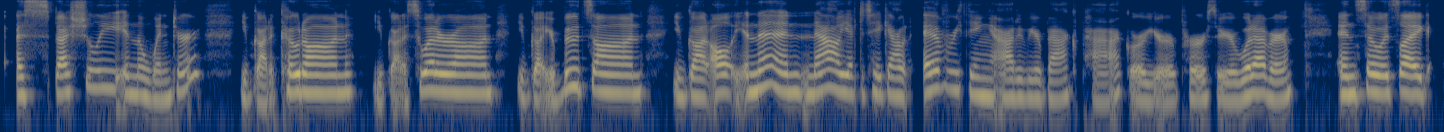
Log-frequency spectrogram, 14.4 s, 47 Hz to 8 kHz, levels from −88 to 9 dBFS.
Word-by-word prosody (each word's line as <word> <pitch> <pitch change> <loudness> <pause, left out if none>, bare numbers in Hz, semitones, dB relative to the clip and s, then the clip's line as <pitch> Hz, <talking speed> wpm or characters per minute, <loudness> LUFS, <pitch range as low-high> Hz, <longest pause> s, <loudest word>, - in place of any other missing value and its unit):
especially 215 +6 +3
in 210 -1 -3
the 200 - -3
winter, 180 +6 -5 0.5
you've - - -11
got - - -1
a - - -9
coat 225 -1 +4
on, 220 0 +3 0.2
you've - - -14
got - - -5
a - - -8
sweater 230 -1 +4
on, 220 0 +1 0.2
you've 185 -3 -13
got - - -2
your - - -4
boots 250 - -1
on, 220 -2 +1 0.3
you've 185 - -9
got 190 -1 0
all 215 0 +4
and 225 +2 -1
then 230 -6 +2
now 250 +4 +3
you 230 -2 +1
have 210 -1 -4
to 205 - -14
take 205 -2 -7
out 190 -3 -2
everything 240 -5 -2
out 180 0 -3
of 180 0 -9
your 175 -1 -6
backpack 170 +3 -7
or 160 - -2
your 155 0 -5
purse 175 +1 -6
or - - -4
your 160 0 -3
whatever. 195 +1 +2 0.4
And 210 0 +1
so 220 +2 +4
it's 210 0 +1
like, 210 -2 +4
215 Hz, 185 wpm, -24 LUFS, 195-225 Hz, 0.5 s, coat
